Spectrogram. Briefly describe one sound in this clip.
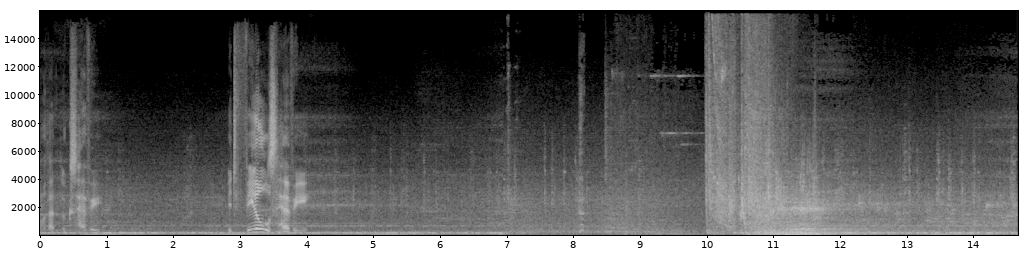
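A magic wand gives off a shimmering, chiming sound.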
